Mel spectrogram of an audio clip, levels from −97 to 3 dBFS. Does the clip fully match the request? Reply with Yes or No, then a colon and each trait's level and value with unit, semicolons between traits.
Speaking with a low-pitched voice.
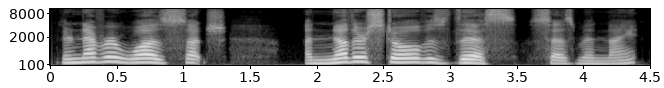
No: high, 205 Hz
